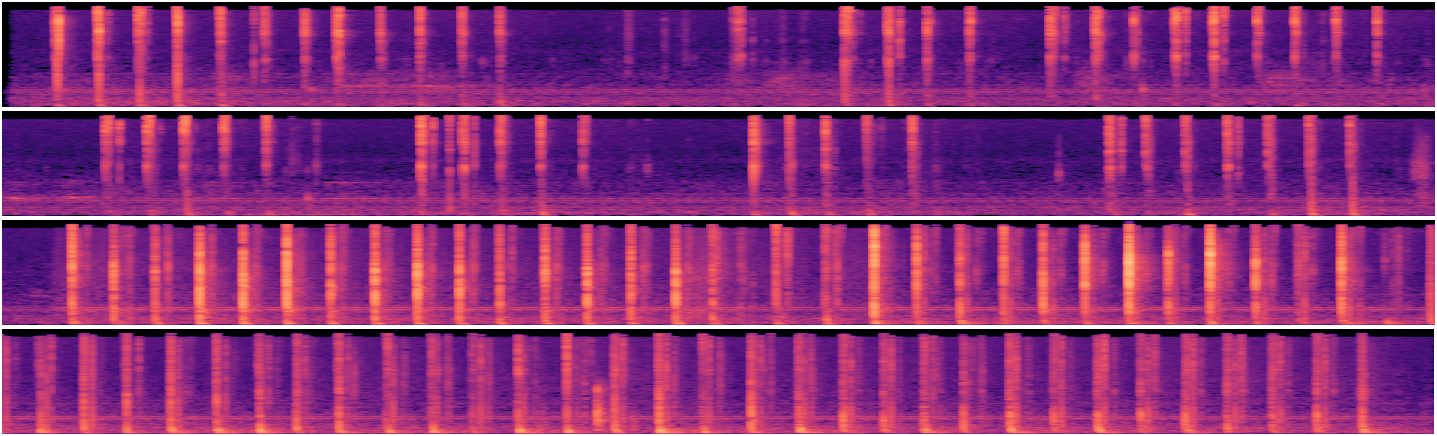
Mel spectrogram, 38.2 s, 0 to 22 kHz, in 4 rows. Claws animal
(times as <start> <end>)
0.9 3.4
